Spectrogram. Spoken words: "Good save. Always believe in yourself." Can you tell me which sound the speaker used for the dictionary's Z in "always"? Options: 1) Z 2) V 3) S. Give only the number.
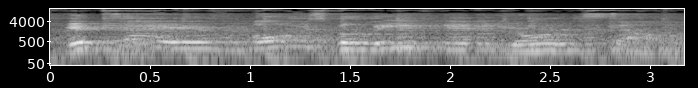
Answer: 1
